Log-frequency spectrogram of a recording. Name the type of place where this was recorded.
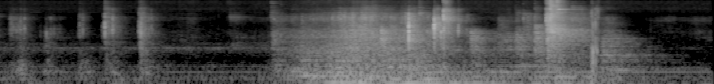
elevator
